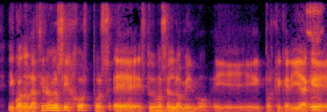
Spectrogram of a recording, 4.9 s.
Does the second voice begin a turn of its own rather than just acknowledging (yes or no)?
no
